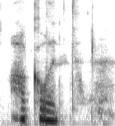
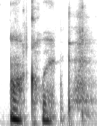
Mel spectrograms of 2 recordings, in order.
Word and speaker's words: Auckland: Do we pronounce Oakland the same as Auckland? There, you can hear it. It's slightly different. Oakland, Auckland. Oakland, Auckland. Slightly different.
